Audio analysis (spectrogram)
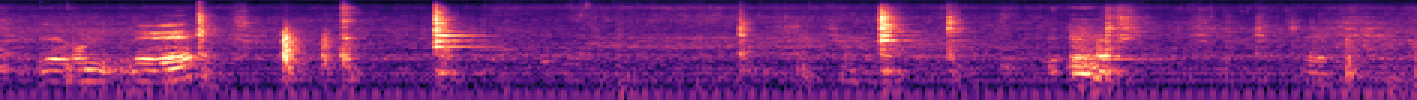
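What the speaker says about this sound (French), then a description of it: "On va ajouter le lard, les lardons. On va le remuer." Bacon lardons frying in a pan while being stirred, with a steady low sizzle beneath repeated sharp scraping and clinking strokes of the utensil against the pan, close and moderately loud.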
